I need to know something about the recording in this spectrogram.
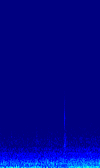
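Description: Faint footsteps on alley pavement over low outdoor background noise.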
